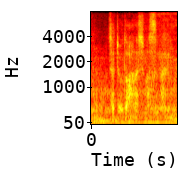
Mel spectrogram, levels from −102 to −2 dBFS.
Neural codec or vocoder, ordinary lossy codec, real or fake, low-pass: codec, 16 kHz, 2 kbps, FunCodec, trained on LibriTTS, 25 frames a second; none; fake; none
